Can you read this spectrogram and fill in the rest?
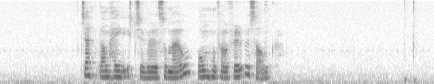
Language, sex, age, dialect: Faroese, female, 36-60, Norðurstreymoy/Eysturoy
